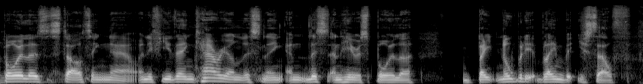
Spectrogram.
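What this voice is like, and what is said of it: Unidentified put-on accent. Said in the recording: “And what accent was that?”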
